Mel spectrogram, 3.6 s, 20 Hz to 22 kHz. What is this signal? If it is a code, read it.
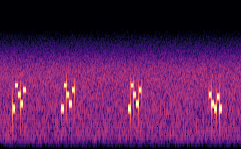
Five-tone selective call (EEA), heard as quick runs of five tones, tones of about 40 ms. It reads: 11739 11739 11739 73161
